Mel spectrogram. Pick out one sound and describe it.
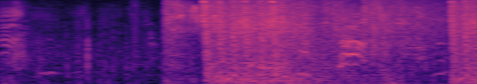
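A blast booms and crackles.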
